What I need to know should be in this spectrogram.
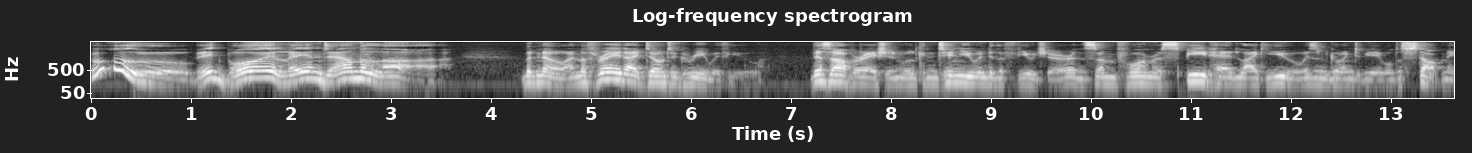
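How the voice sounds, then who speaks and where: A man uses a put-on character voice, raspy and medium in pitch, at a fairly slow pace. His pitch swings very widely and his loudness swings a lot. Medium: read story. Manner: erratic pitch, mocking showman.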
